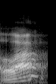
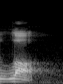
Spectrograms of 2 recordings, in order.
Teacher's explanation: Lafdzul jalalah di sini dibaca tafkhim atau dibaca tebal atau dibaca dengan suara O.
